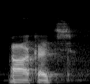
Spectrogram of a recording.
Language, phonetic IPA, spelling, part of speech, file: Russian, [ˈakətʲ], акать, verb, Ru-акать.ogg
- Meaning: to pronounce an unstressed о like an а (as seen in Central and Southern Russia, considered standard)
